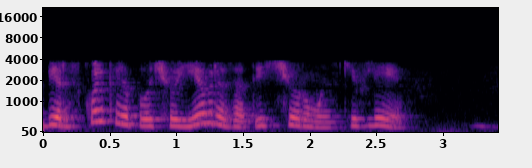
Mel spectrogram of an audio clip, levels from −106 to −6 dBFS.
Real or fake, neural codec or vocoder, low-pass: real; none; 3.6 kHz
